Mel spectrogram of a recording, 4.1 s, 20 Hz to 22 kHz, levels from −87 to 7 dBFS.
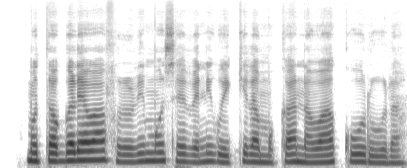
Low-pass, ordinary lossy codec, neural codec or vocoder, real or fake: none; none; codec, 44.1 kHz, 7.8 kbps, Pupu-Codec; fake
